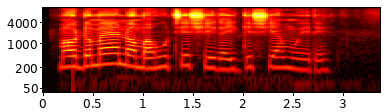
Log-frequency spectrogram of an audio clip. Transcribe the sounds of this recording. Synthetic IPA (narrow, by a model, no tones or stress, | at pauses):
maɔdɔmajanɔmahutieʃeɣaiɡeʃiamweɾe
